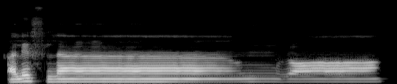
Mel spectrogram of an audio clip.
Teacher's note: الف لام اور را، یہ دیکھیں یہ حروف مقطعات میں سے ہے، اس کو بولیں گے الف لام را۔ لام کو تقریباً 3 سے 4 الف کے مطابق لمبا کریں، اور را کو 1 الف کے مطابق۔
